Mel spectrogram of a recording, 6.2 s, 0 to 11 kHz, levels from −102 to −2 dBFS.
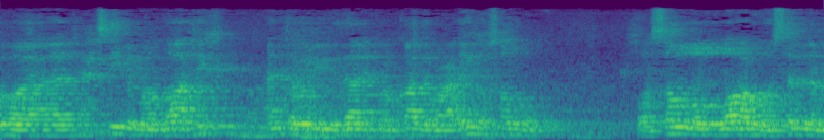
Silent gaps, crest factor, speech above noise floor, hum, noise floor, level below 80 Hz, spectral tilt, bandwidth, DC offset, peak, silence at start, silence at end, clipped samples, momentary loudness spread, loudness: none; 16 dB; 21 dB; none; -48 dBFS; -60 dBFS; -5.5 dB/octave; 9.4 kHz; under 0.1%; -12 dBFS; 0 s; 0 s; under 0.1%; 12 LU; -28 LUFS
